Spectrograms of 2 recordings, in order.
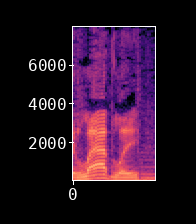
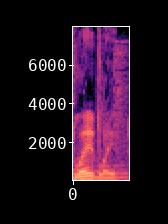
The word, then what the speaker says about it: Laidley: Most people say Ladley, but it's pronounced Laidley.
